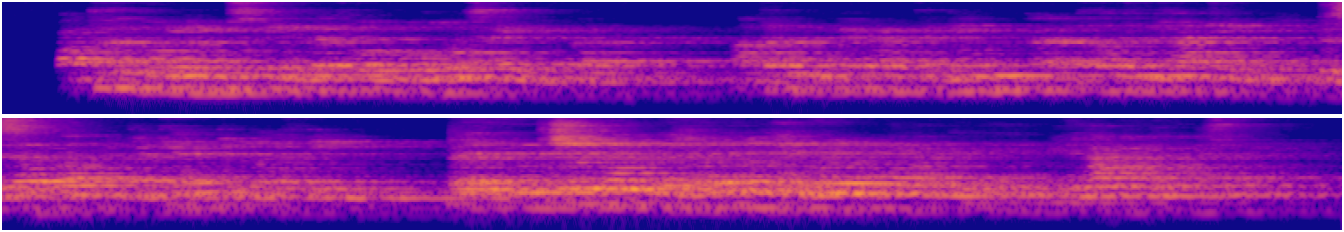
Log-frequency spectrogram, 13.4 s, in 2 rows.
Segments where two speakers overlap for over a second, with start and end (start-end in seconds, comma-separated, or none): none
